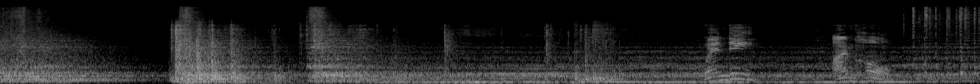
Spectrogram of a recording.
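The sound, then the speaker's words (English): An axe chopping into a wooden door for a film scene: two heavy splintering blows followed by lighter knocks and creaking wood. Muffled voices run faintly underneath. “And of course, there were six or eight doors standing by, and each door chopped through quite differently.”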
